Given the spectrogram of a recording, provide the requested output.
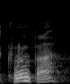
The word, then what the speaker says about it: Klumpe: It's Klumpe. It looks like Klump, but that's cool.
